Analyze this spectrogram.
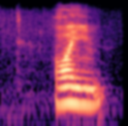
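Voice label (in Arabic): "غ", Arabic; quiz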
